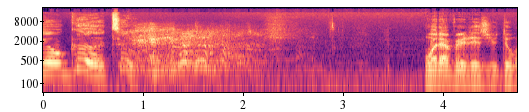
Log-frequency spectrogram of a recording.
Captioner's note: audience laughs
